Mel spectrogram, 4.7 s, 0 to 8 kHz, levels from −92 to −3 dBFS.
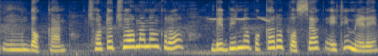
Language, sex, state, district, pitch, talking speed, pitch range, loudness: Odia, female, Odisha, Malkangiri, 280 Hz, 115 wpm, 240-335 Hz, -17 LUFS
